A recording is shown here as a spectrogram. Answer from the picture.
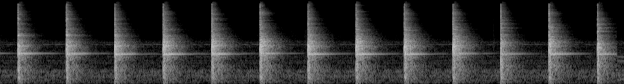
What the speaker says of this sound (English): when you're forging it and you're really wailing on it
